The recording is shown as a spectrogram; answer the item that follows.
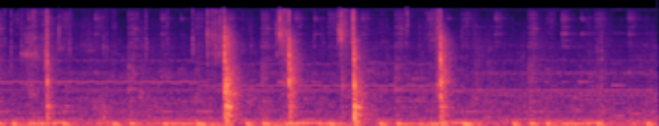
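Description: Chinese cleaver chopping shredded red cabbage on a plastic cutting board: about five sharp, unevenly spaced chops, the loudest in the middle of the stretch.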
